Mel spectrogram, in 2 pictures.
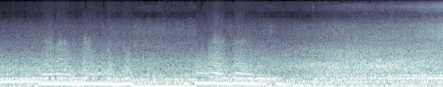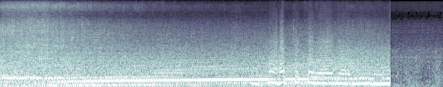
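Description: Superbike engine on a sunrise ride, a loud steady drone with rising and falling pitch as the bike accelerates, continuous and close throughout and dropping off at the very end.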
